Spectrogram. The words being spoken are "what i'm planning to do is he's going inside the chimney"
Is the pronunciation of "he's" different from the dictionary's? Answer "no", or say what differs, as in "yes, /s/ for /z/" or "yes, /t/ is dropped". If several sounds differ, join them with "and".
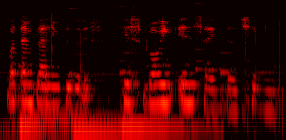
yes, /s/ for /z/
